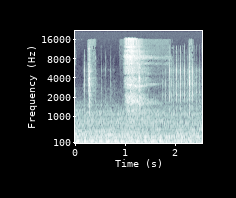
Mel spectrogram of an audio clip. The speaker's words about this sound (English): Takes a deep breath.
